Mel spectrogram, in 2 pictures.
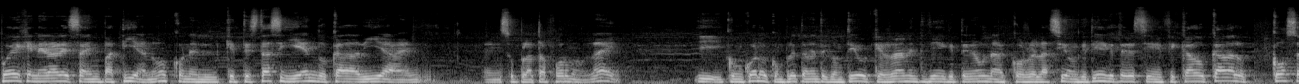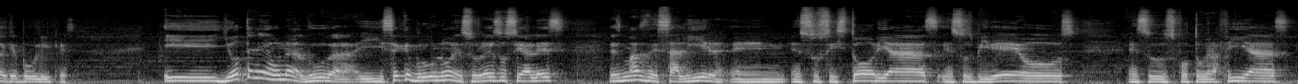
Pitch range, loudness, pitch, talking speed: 120-150 Hz, -19 LUFS, 130 Hz, 150 wpm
